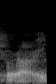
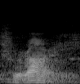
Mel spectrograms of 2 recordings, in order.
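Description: First: The word is said in a plain, neutral tone. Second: The word is said warmly, with loving emphasis. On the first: It is just the name of a car. "it wasn't just Ferrari" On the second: The car is adored and desired. "He said that with love"

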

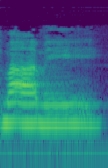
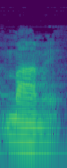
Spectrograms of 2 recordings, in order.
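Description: First: It is said with strong, urgent feeling. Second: It is said flatly, without much feeling.

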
